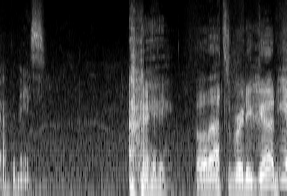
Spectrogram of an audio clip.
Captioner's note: Anthony laughs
